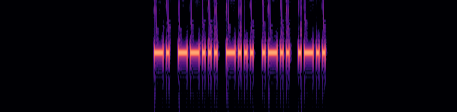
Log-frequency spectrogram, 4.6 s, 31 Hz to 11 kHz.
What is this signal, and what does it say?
Morse code, heard as a keyed tone, about 40 wpm, 700 Hz. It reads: N7BLL
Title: USA Call Signs - 5 Characters - 40wpm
